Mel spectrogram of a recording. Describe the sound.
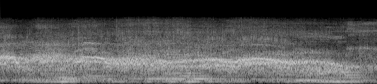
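A monster roar from the Monster Hunter video games, from the Kizu, a creature with an electric character: one drawn-out, loud, raspy screech with a harsh, bright, grinding texture that eases slightly at the end, with no talk.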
